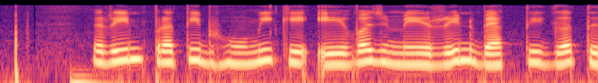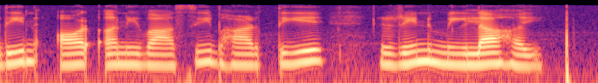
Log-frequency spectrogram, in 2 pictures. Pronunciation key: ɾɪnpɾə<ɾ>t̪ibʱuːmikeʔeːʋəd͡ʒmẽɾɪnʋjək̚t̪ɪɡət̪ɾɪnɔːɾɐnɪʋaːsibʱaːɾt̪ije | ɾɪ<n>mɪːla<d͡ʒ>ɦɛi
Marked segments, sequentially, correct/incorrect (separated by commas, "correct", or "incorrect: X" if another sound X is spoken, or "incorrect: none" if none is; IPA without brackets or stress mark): incorrect: none, correct, incorrect: none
